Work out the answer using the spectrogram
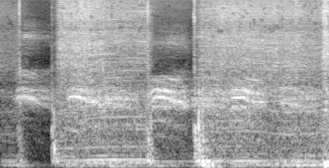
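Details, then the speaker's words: Power window after an attempted repair of the broken window regulator: a low, smooth motor hum runs evenly for about three seconds with no grinding or clicking, so the window now operates very quietly and normally. "that's so quiet it's untrue I am really pleased with that"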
